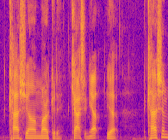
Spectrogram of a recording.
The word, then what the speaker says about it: Cashion: Cashion, that's how I pronounce it? It's like fashion, but with a C.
